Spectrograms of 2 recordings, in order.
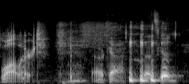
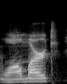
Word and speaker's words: Wallaert: for a long time to me it's just Wahlert that's good action item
